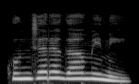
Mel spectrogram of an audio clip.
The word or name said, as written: ಕುಂಜರಗಾಮಿನಿ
